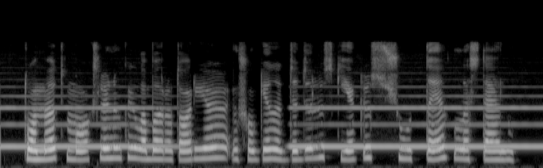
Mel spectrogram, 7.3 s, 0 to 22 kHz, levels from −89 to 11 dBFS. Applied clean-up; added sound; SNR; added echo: none; Wind instrument, woodwind instrument; 7 dB; none.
